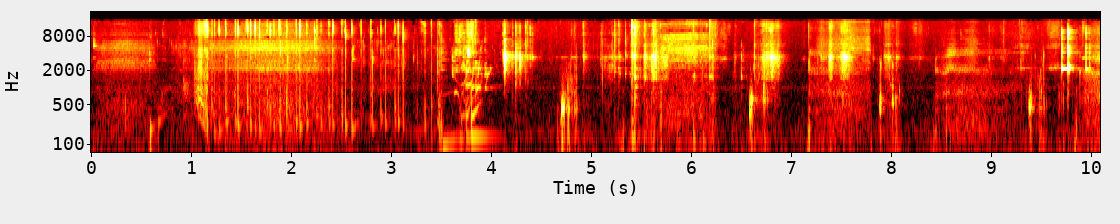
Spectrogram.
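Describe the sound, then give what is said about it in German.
Glassware sounds: a few light clinks and taps as a drinking glass is handled, followed by soft slurping sips and small swallows, with quiet rustling between them. “Ich muss irgendwas trinken. Prost.”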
